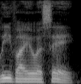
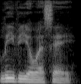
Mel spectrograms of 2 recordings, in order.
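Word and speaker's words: Leviosa: I am Leviioa, not Leosa."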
